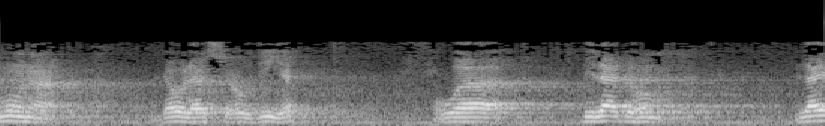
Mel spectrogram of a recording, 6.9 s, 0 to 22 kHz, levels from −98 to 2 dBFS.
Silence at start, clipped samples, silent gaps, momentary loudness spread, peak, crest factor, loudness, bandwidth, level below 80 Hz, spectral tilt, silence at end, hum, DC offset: 0 s; under 0.1%; none; 21 LU; 0 dBFS; 18 dB; -17 LUFS; 5.8 kHz; -44 dBFS; -12 dB/octave; 0 s; none; under 0.1%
